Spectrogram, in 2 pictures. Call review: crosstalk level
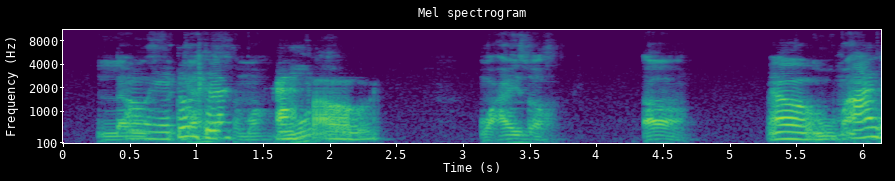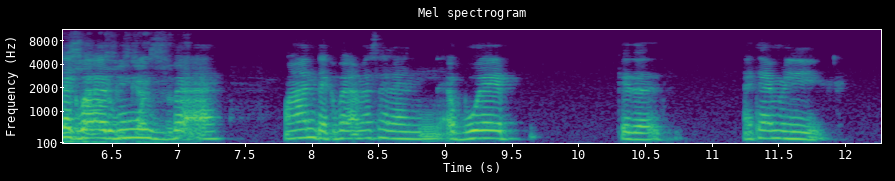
present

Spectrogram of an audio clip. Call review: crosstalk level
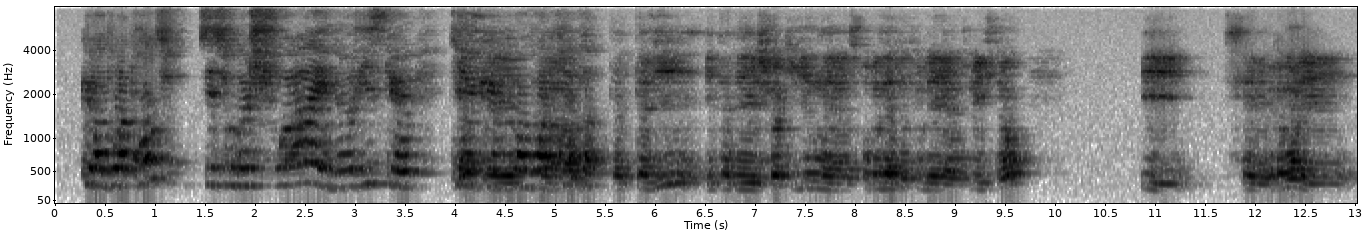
present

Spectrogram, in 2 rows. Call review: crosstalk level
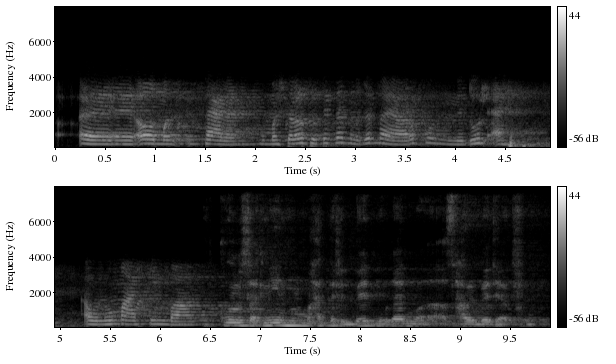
none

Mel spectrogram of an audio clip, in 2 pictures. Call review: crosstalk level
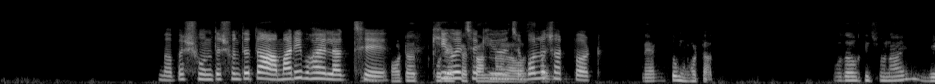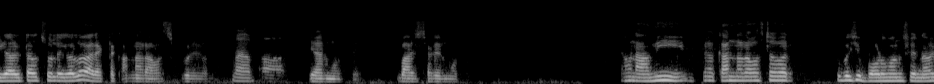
present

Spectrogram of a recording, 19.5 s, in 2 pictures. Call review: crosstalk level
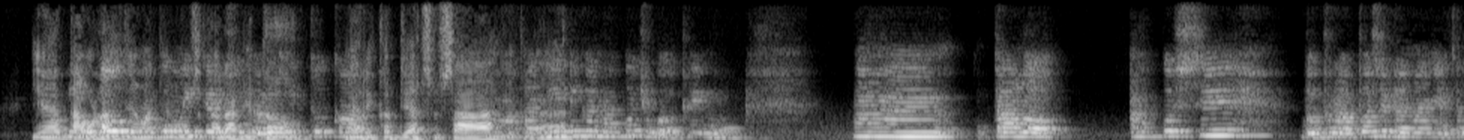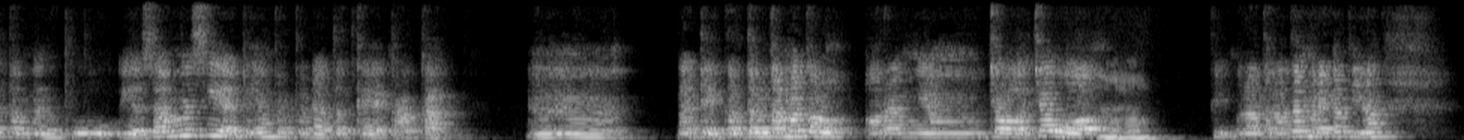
present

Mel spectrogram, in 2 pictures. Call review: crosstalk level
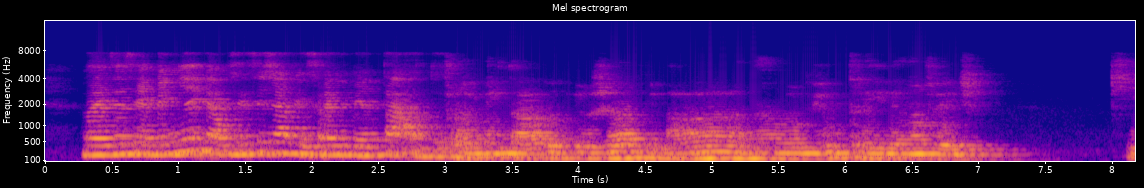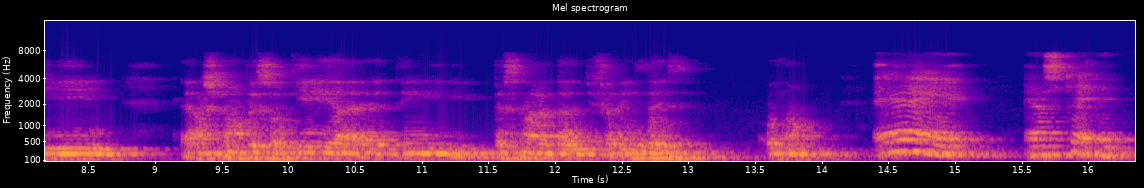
none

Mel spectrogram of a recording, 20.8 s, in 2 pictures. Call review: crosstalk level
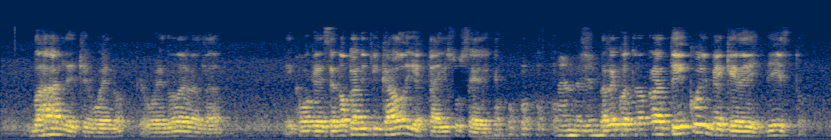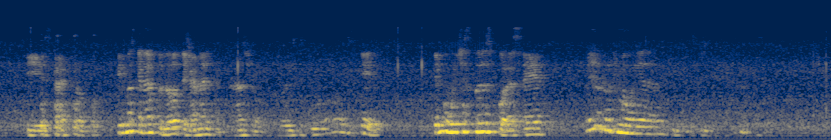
none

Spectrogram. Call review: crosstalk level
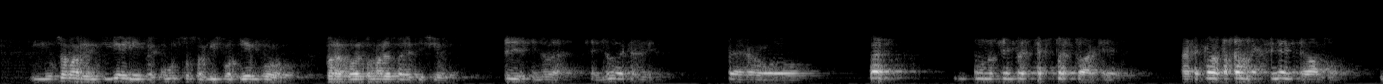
none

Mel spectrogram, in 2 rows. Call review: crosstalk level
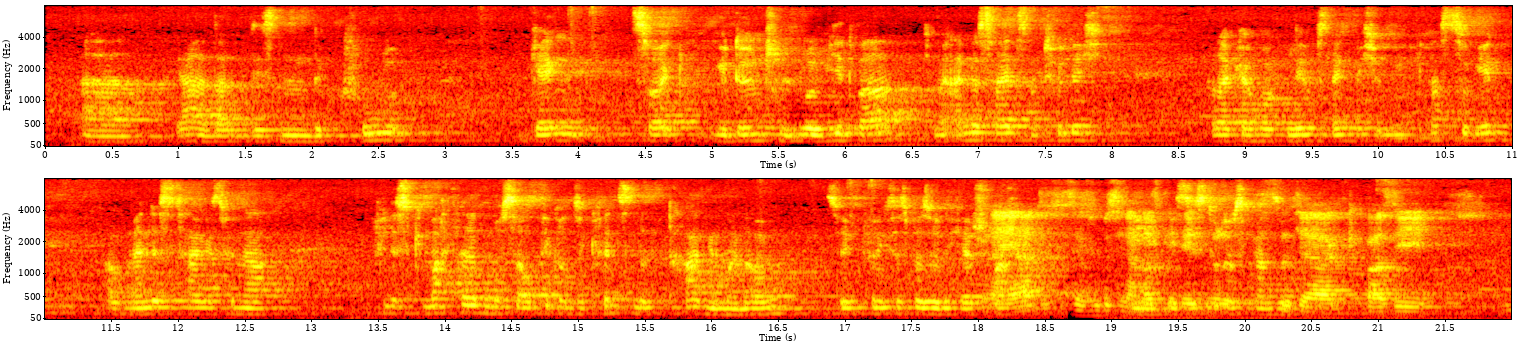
present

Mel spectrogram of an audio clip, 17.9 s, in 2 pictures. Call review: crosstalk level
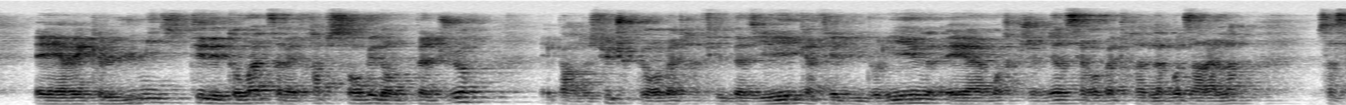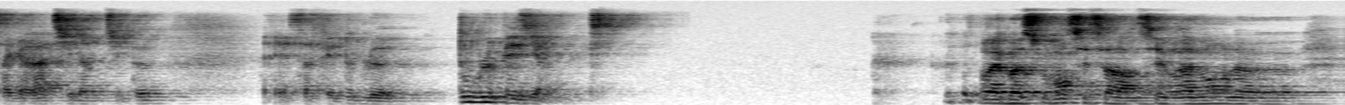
none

